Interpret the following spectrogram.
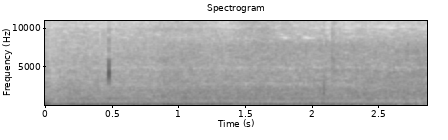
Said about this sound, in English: Nice quiet running vehicle.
